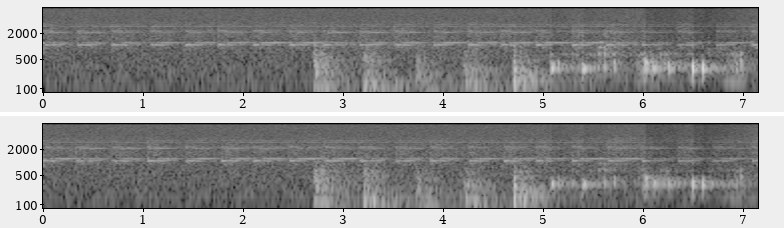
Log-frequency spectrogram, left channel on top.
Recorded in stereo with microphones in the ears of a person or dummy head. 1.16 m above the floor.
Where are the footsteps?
75° left (ahead or behind), 8.5 m.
